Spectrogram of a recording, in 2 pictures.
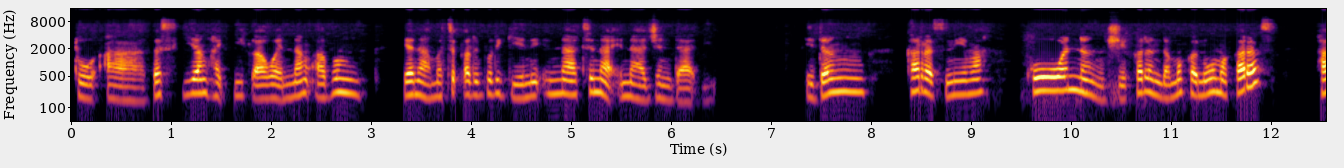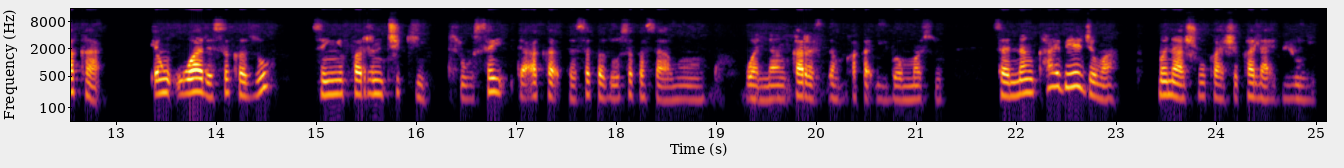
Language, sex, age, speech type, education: Hausa, female, 46-60, spontaneous, tertiary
